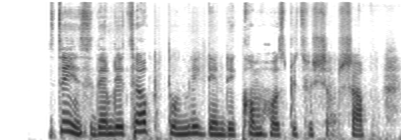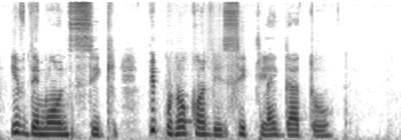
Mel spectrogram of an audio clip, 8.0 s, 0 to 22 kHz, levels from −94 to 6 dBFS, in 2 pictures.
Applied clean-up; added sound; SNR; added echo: neural mask model DeepFilterNet 3.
